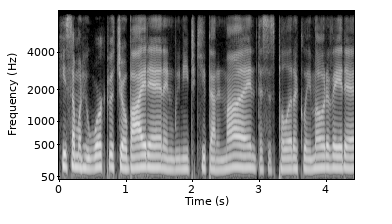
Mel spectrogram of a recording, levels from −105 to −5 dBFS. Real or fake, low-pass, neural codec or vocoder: fake; 7.2 kHz; autoencoder, 48 kHz, 32 numbers a frame, DAC-VAE, trained on Japanese speech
